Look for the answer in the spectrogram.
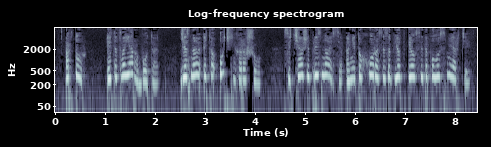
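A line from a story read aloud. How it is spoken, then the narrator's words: Quiet. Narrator (Russian): тихо сказала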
